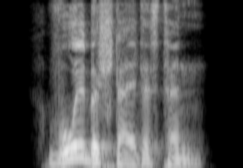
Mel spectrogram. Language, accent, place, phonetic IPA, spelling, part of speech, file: German, Germany, Berlin, [ˈvoːlbəˌʃtaltəstn̩], wohlbestalltesten, adjective, De-wohlbestalltesten.ogg
- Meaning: 1. superlative degree of wohlbestallt 2. inflection of wohlbestallt: strong genitive masculine/neuter singular superlative degree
